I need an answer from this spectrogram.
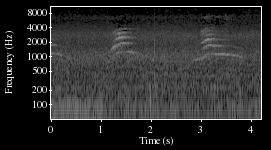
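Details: Two-month-old Bengal kittens, males of brown marbled and soft lilac coats, kept by a cattery. Two clear, drawn-out meows, each bending up then down, about two seconds apart, over a steady low indoor hum.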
